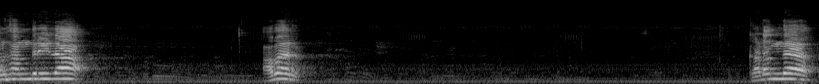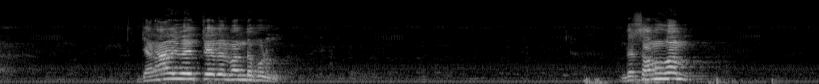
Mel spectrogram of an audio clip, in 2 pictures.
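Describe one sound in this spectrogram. A man speaks loudly and with emphasis into a microphone, heard through loudspeakers, in short bursts with long pauses.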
